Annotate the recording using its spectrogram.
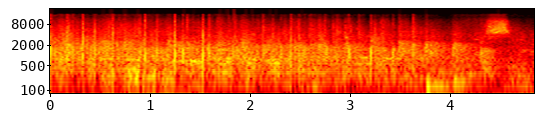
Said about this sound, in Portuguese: Então, de pé, uma salva de palmas para vocês. Todo mundo de pé.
